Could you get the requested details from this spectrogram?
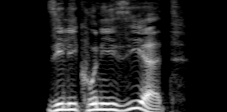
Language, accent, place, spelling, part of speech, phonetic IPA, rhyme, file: German, Germany, Berlin, silikonisiert, verb, [zilikoniˈziːɐ̯t], -iːɐ̯t, De-silikonisiert.ogg
- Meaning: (verb) past participle of silikonisieren; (adjective) siliconized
